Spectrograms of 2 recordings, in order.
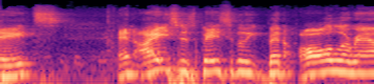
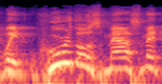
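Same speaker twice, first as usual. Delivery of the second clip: higher, louder sudden alarm; mock surprise; 6 semitones higher, 6 dB louder than usual. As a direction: catch yourself in alarm. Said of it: "you're like".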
